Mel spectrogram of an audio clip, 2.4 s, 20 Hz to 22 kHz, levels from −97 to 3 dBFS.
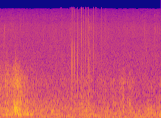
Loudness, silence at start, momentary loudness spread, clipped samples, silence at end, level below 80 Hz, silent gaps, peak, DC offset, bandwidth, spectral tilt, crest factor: -21 LUFS; 0 s; 9 LU; under 0.1%; 0 s; -34 dBFS; none; 0 dBFS; 2%; 17 kHz; -4.5 dB/octave; 20 dB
